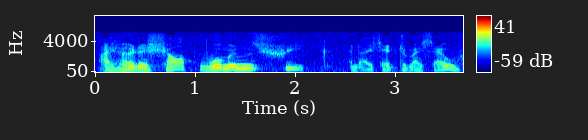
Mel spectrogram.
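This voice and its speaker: An actor playing an earnest country villager giving deliberate testimony as a murder witness in a 1950s radio drama. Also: male voice, mid-range voice, big pitch swings, mellow, husky. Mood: earnest, solemn. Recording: muffled 1950s radio recording.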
